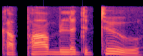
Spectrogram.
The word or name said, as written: capable de tout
